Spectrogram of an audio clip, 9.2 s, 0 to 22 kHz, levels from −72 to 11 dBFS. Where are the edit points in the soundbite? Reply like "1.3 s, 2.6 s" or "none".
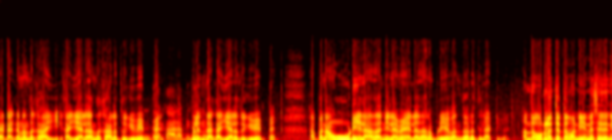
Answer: none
